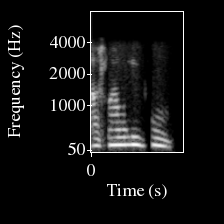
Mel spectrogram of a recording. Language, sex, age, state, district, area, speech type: Kashmiri, male, 18-30, Jammu and Kashmir, Kupwara, rural, conversation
